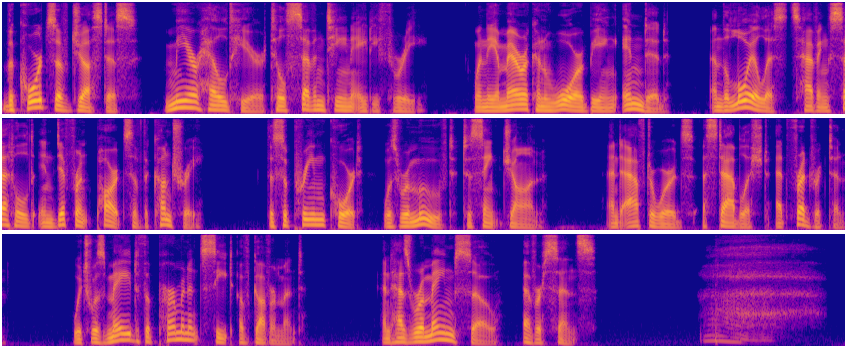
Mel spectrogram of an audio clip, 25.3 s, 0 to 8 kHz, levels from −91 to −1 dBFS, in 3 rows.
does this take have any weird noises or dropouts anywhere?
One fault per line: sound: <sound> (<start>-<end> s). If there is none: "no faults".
sound: sigh (23.8-25.1 s)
